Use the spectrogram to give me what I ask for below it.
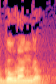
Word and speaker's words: Gauranga: they accept the four syllables Gau, Ra, An and Ga. These are the four syllables. Gaur, Gau, Ra, An, Ga. For Gauranga.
